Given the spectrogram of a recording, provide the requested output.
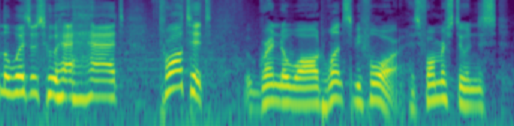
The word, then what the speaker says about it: Grindelwald: Grindelwald. Did I say that right? – Grindelwald has made his dramatic escape and has been gathering more followers for his cause.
